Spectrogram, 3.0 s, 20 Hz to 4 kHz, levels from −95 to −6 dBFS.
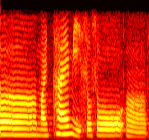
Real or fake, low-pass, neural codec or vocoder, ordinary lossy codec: fake; 3.6 kHz; vocoder, 44.1 kHz, 128 mel bands every 512 samples, BigVGAN v2; AAC, 32 kbps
